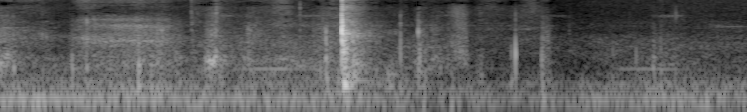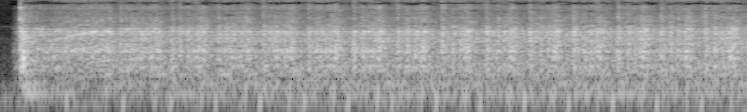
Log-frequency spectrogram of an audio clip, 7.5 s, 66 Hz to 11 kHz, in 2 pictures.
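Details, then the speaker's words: Troy-Bilt mower with a Briggs & Stratton 6.75 hp 190cc engine (about 2007), fresh oil and gas, primed three times: it cranks with a steady rhythmic churn but never fires. Cause: leaking carburetor primer gasket. "just cranks and cranks and cranks and cranks. It will not start. The thing should fire right up."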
